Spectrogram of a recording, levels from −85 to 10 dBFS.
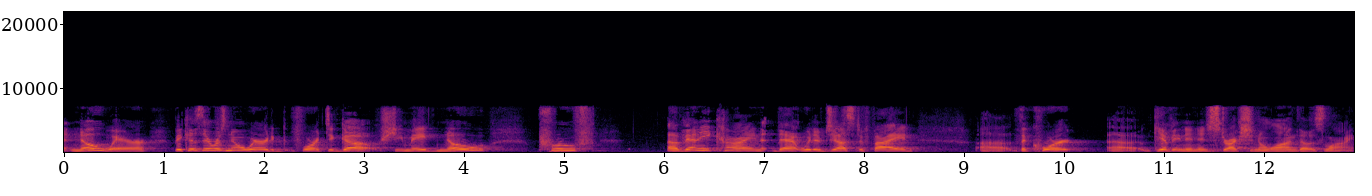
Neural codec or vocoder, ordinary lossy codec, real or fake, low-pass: none; AAC, 32 kbps; real; 7.2 kHz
